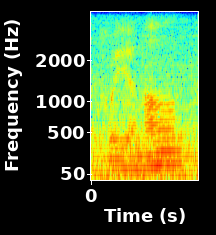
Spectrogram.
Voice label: good evening, Afrikaans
